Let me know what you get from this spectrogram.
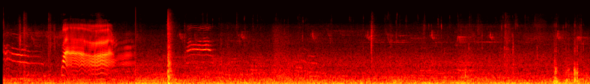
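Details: Street kitten, one of several poor street cats, calling happily as food is brought; two or three short harmonic meows near the start, one loud and wavering, over steady low rumbling background noise.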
